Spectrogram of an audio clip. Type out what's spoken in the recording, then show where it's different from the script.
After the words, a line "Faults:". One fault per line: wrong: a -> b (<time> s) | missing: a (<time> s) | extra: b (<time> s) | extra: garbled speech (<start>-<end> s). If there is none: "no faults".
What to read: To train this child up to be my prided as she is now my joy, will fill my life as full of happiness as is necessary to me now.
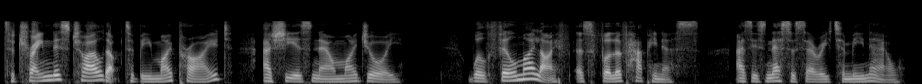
To train this child up to be my pride as she is now my joy, will fill my life as full of happiness as is necessary to me now.
Faults:
wrong: prided -> pride (1.7 s)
